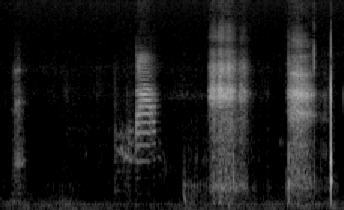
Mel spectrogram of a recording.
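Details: Pet cat in a chair-stealing squabble with its owner, trading sounds with the owner: a short, harmonic meow in the middle, surrounded by quieter rustles and brief breathy noises in a quiet room.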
